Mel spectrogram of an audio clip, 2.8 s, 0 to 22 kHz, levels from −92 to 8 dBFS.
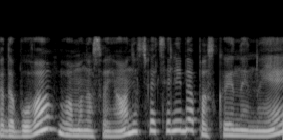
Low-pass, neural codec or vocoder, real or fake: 7.2 kHz; none; real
